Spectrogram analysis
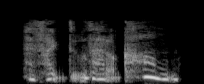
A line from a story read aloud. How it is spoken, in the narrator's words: she whimpered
